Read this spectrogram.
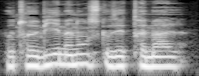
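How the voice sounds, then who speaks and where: A man's voice: a little high, little pitch movement, moderate pace, dark tone, voice pushed up, close to an everyday voice. A man voicing a stern, weary young male doctor who speaks briefly and guardedly. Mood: brusque.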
